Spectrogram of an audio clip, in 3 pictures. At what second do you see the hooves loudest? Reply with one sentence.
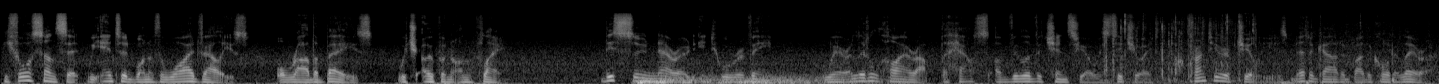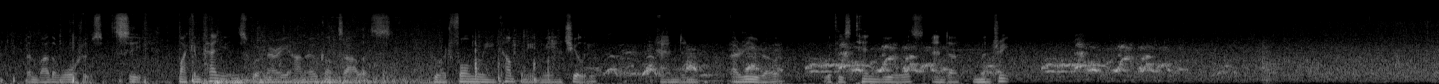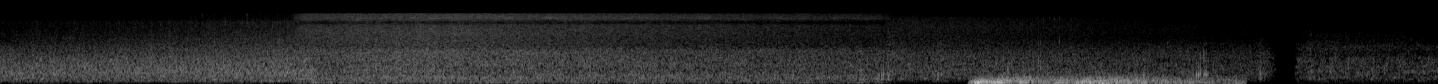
The volume of the hooves peaks at 15 seconds.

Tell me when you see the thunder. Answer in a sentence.
The thunder can be heard from 6.3 to 9.1 s, from 16.4 to 19.1 s and from 38.5 to 41.2 s.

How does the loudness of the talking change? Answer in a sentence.
The volume of the talking goes down.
